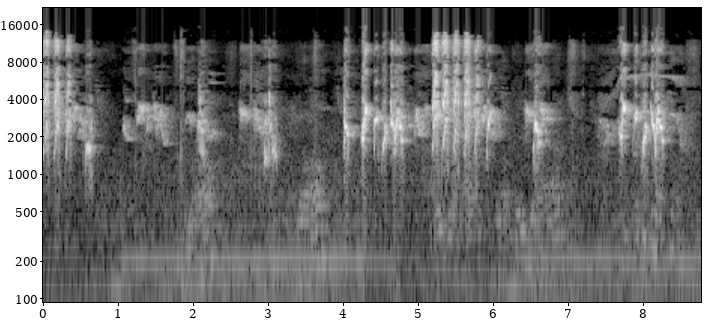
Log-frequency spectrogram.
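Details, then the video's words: Short counting-style 3-4-5 song of a caged red-whiskered bulbul: lively, bubbling whistled phrases and loud clusters of rapid notes, repeated in several bursts, with a faint electrical hum in the background. "นกกรงหัวจุกริกมันส์ เพลงสั้นๆ ร้องง่ายๆ สไตล์นับดอก 3-4-5 เปิดยั้วนกฟังนกคึก"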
